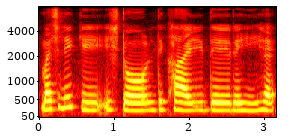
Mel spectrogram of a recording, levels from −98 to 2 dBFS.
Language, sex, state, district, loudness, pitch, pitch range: Hindi, female, Himachal Pradesh, Shimla, -17 LUFS, 210 Hz, 205-225 Hz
